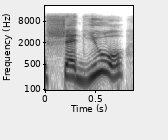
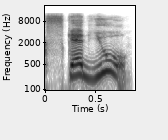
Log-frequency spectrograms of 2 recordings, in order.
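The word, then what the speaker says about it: schedule: where things get fun in the UK we say shedule but in the US it's more like skule a little difference but a big impact on how people hear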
